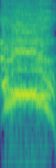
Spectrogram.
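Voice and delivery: high, loud, crying villain yell at full volume. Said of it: "to yelling at the top of his lungs".

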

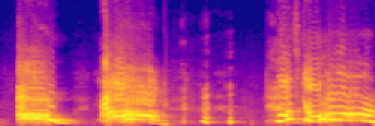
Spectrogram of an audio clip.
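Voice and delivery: very high, very slow, drawn-out excited yelling. Showing what they do while playing a silly worm game: imitating the worm game voice. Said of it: "I gotta do the same thing".

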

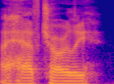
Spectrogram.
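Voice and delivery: mock low, menacing, threatening voice. Retelling how a character talks to the mom on the phone: imitating a menacing caller. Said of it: "The way he talks to the mom is like".

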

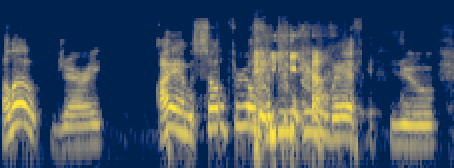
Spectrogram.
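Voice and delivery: stiff, canned, animatronic recorded announcement voice. Showing how their earlier greeting sounded, like a Disneyland ride recording voice. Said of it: "It sounded like this".

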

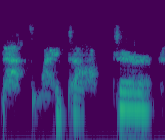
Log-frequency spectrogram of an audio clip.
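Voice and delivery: breathy, soft, hushed, lit-up whisper. Retelling what a daughter whispered on meeting a doctor: imitating a whisper. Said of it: "and then she whispers to me".

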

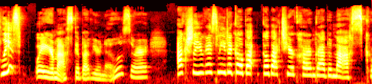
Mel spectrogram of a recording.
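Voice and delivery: put-on polite service tone. A restaurant worker showing how staff ask customers to wear masks, retelling polite customer-service voice. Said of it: "we say it very politely in our customer service".

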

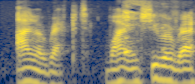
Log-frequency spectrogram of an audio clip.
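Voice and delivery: put-on serious delivery. Recounting a scene and quoting a man's line, retelling in a dead-serious tone. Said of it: "in the most serious tone".

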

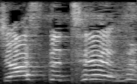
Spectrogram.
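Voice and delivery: high, slow, laughing yell. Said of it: "You're yelling that in your house".

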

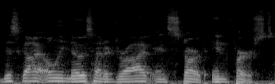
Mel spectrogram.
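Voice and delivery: ordinary delivery

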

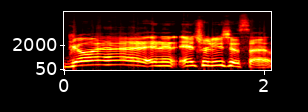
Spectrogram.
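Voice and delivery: voice breaking and cracking up high. Host asks a special guest to introduce themselves: voice cracking. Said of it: "why did my voice crack right there?".

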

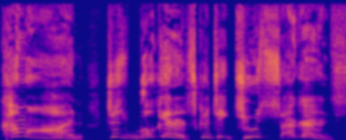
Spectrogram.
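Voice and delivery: put-on really mad kid voice. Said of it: "And he's, like, really mad".

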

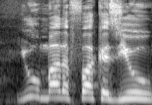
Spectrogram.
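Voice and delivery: put-on mobster voice. Doing a Joe Pesci impression for the others: Joe Pesci impression. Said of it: "Is that a good Joe Pesci impression?".

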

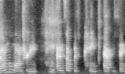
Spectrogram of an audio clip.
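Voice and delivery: ordinary delivery

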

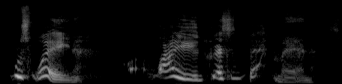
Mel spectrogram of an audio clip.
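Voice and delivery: animated, high, sing-song film-actor voice, pitch swinging up. Quoting a favorite movie line: Christopher Walken impression. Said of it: "let me channel my inner Walken here".

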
